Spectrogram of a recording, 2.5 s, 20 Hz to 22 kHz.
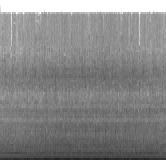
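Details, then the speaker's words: Honda S2000 with bored-out engine and ARP head studs, first start after rebuild following six months off: smooth, even, quiet low hum with no ticks or knocks; normal idle. "This thing is running so quietly. It's on right now."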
